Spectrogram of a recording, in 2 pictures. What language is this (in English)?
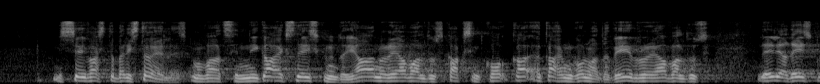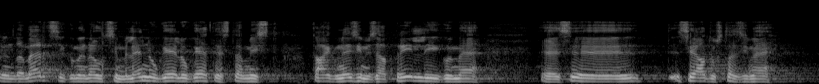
Estonian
